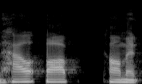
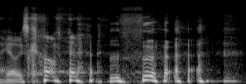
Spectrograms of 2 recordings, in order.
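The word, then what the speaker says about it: Hale-Bopp: claimed would open when Halop comment came. I hope I'm pronouncing that right. So, Haley's comment. No, no, it's not Haley's comment.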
